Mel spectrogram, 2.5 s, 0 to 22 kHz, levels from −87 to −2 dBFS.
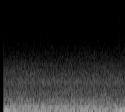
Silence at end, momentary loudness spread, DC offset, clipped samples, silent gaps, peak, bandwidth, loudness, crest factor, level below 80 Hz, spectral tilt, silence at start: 0 s; 1 LU; under 0.1%; under 0.1%; none; -30 dBFS; 11.5 kHz; -45 LUFS; 12 dB; -44 dBFS; -8 dB/octave; 0.05 s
